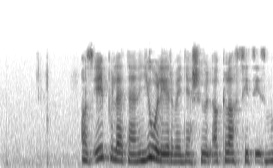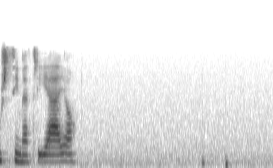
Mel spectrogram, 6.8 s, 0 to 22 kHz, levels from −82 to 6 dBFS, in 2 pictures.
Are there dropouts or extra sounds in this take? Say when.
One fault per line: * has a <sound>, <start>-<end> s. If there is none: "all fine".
all fine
